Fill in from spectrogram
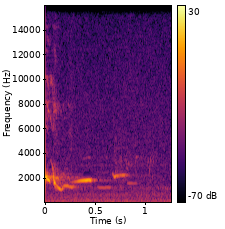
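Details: Eurasian golden oriole recorded in 2017, a single brief, clear whistle sliding downward then levelling off, followed by a faint softer note.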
